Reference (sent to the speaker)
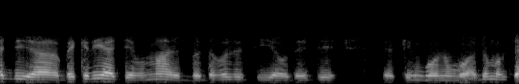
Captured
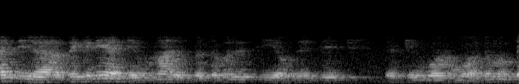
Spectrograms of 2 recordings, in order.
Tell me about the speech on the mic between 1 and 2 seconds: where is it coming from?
echo only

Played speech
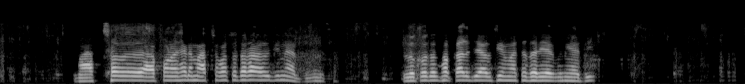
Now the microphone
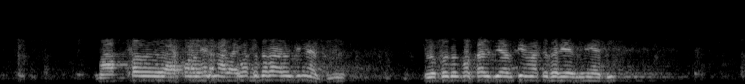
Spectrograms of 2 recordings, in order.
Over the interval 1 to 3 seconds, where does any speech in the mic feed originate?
both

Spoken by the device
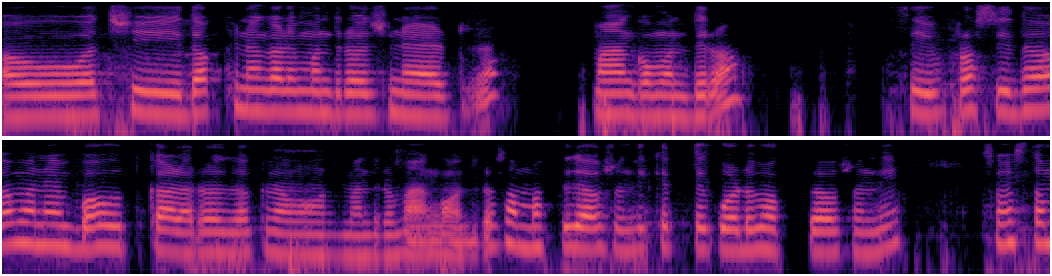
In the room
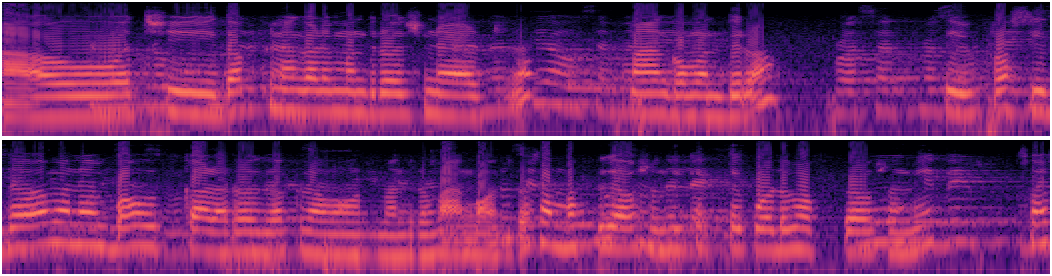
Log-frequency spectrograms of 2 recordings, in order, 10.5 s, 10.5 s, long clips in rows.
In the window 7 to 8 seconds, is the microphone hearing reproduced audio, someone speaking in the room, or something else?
both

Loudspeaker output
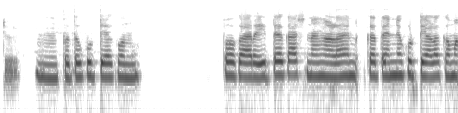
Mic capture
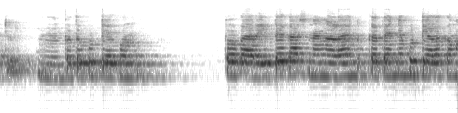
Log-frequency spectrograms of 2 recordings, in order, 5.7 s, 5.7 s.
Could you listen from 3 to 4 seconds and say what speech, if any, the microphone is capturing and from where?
echo only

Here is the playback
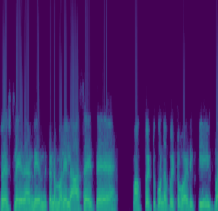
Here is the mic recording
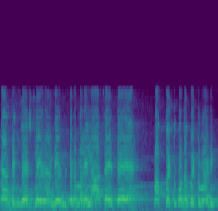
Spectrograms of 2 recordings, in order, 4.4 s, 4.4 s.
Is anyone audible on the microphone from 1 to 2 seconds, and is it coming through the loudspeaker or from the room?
echo only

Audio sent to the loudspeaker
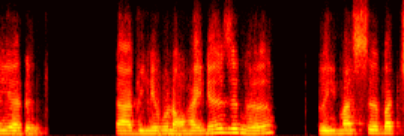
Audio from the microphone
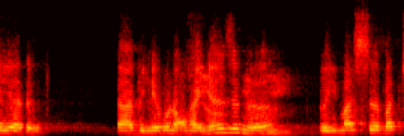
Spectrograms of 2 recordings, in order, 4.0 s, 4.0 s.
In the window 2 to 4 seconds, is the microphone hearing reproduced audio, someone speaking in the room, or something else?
both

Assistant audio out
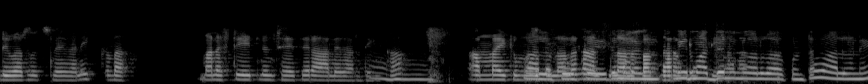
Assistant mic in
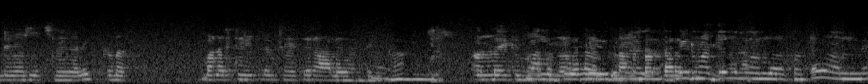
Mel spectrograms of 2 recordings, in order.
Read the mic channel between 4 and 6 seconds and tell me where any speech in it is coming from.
echo only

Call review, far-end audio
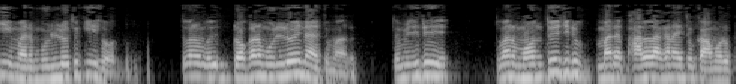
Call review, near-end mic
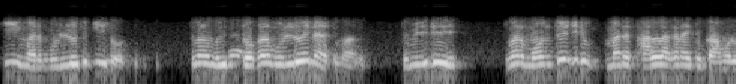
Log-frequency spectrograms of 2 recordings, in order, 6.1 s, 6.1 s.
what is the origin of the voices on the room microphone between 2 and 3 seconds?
both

